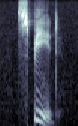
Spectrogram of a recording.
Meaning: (noun) 1. The state of moving quickly or the capacity for rapid motion 2. The rate of motion or action, specifically the magnitude of the velocity; the rate distance is traversed in a given time
- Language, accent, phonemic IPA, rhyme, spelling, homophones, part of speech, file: English, US, /spiːd/, -iːd, speed, Speid, noun / interjection / verb, En-us-speed.ogg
